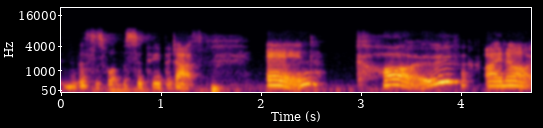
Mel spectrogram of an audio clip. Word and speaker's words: Superba: I call it the Super Bar because it's actually pronounced spelled SUPERBA, but it's Superba.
